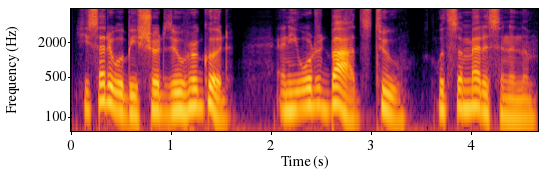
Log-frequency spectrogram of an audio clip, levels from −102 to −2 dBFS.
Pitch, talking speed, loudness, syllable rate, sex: 130 Hz, 255 wpm, -18 LUFS, 6.5 syllables/s, male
